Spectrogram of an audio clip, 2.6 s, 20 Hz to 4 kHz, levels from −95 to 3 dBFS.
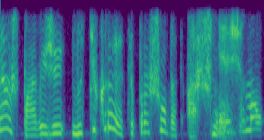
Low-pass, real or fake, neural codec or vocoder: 3.6 kHz; fake; vocoder, 44.1 kHz, 80 mel bands, Vocos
